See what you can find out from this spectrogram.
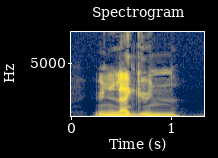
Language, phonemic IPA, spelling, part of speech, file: French, /la.ɡyn/, lagune, noun, Fr-lagune.ogg
- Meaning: lagoon, shallow body of coastal water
